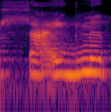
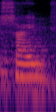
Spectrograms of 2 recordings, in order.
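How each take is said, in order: First: The g is pronounced. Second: The g is not pronounced. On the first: The speaker calls it wrong. "हम साइन तो नहीं बोलते" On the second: The speaker calls it right. "हम बोलते हैं साइन"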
